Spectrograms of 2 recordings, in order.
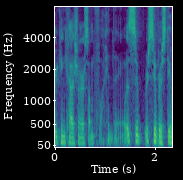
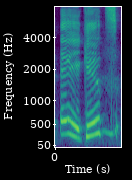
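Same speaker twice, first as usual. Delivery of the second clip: a hint of a high Italian Luigi voice, higher; a lightly voiced Luigi asking kids, higher; failed Italian accent; 10 semitones higher, slower than usual. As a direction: try for Luigi's Italian and miss. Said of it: "I can't do an Italian accent right now".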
